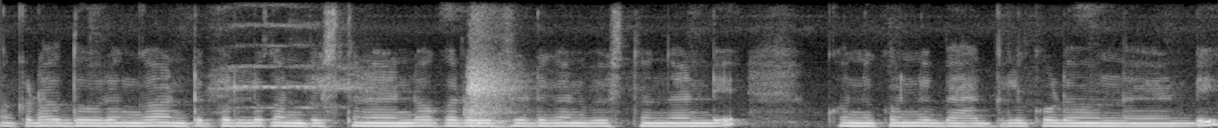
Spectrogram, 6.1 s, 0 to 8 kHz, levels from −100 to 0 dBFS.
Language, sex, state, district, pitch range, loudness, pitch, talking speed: Telugu, female, Andhra Pradesh, Krishna, 165-175 Hz, -17 LUFS, 170 Hz, 130 wpm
